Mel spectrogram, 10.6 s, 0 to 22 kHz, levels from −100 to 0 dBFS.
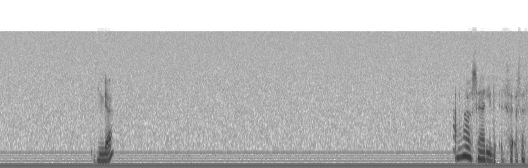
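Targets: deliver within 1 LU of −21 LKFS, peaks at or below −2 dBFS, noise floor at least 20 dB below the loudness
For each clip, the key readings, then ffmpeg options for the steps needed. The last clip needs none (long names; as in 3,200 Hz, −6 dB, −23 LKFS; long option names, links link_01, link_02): mains hum 50 Hz; hum harmonics up to 250 Hz; level of the hum −39 dBFS; background noise floor −41 dBFS; target noise floor −56 dBFS; integrated loudness −36.0 LKFS; sample peak −12.0 dBFS; target loudness −21.0 LKFS
→ -af "bandreject=frequency=50:width_type=h:width=6,bandreject=frequency=100:width_type=h:width=6,bandreject=frequency=150:width_type=h:width=6,bandreject=frequency=200:width_type=h:width=6,bandreject=frequency=250:width_type=h:width=6"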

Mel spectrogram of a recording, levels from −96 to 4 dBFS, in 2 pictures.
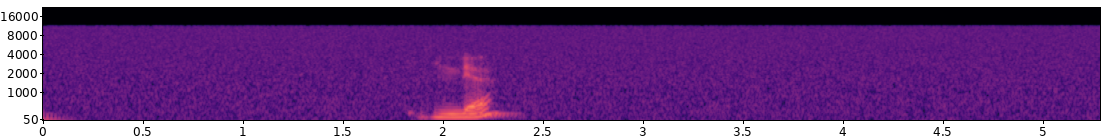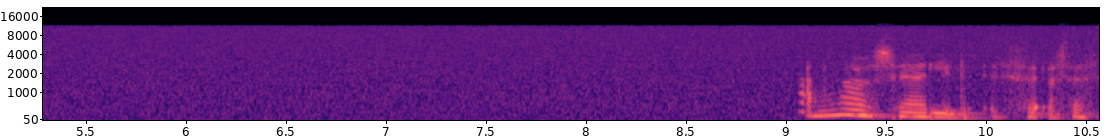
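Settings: mains hum none found; background noise floor −50 dBFS; target noise floor −58 dBFS
→ -af "afftdn=noise_reduction=8:noise_floor=-50"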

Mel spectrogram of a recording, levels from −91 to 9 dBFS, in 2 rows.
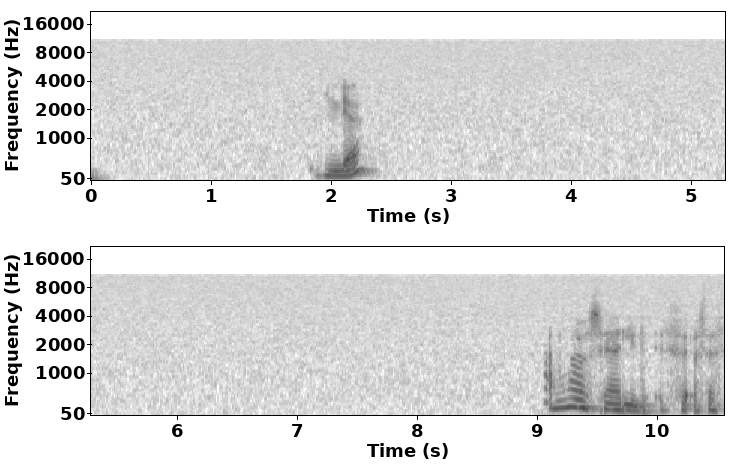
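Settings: background noise floor −54 dBFS; integrated loudness −31.0 LKFS; sample peak −12.5 dBFS; target loudness −21.0 LKFS
→ -af "volume=10dB"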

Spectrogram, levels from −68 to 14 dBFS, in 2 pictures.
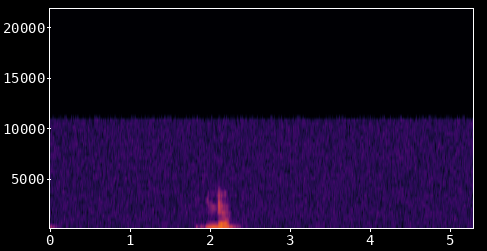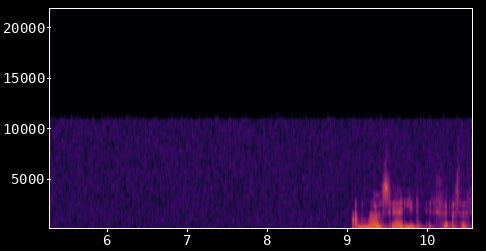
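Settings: integrated loudness −21.0 LKFS; sample peak −2.5 dBFS; background noise floor −44 dBFS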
